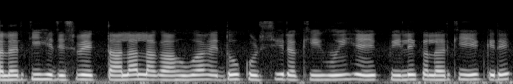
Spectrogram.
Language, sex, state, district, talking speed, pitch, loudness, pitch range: Hindi, female, Delhi, New Delhi, 245 wpm, 220 Hz, -12 LUFS, 210-225 Hz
